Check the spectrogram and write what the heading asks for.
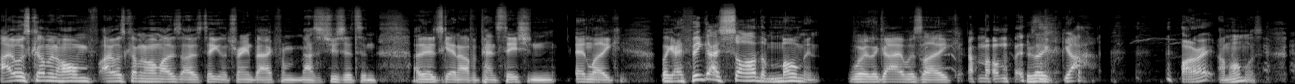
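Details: Adult male speaker; normal speech.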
